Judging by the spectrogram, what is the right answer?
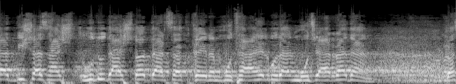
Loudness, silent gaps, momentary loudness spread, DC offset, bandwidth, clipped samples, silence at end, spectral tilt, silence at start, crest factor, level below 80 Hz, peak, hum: -10 LUFS; none; 4 LU; under 0.1%; 14.5 kHz; under 0.1%; 0 s; -4 dB/octave; 0 s; 10 dB; -30 dBFS; 0 dBFS; none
